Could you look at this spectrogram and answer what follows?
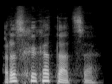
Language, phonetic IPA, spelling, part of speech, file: Russian, [rəsxəxɐˈtat͡sːə], расхохотаться, verb, Ru-расхохотаться.ogg
- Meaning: to burst out laughing, to roar with laughter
